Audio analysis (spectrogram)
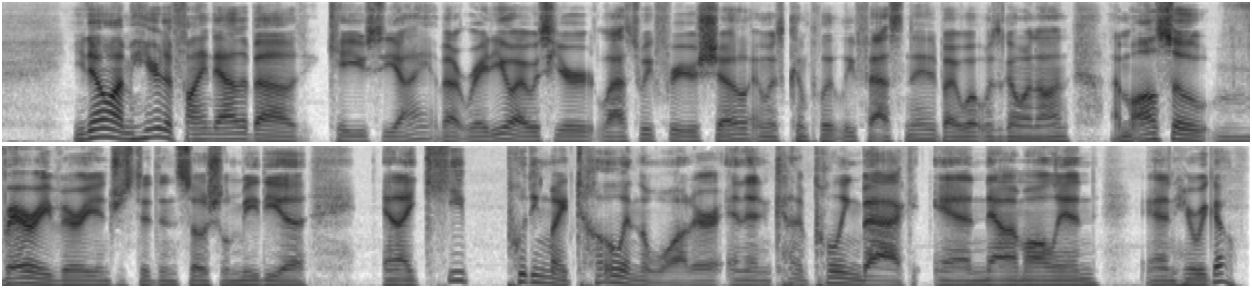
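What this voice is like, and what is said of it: Polished radio announcer voice. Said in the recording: “you've got your radio voice on”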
